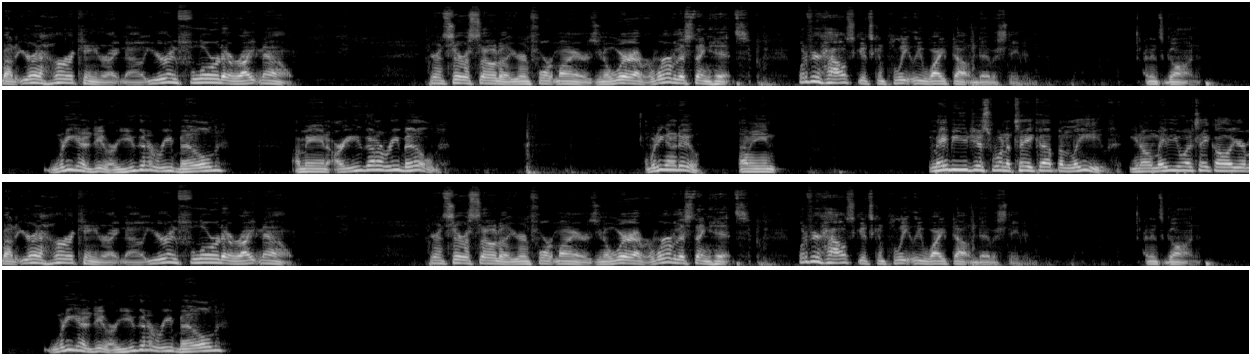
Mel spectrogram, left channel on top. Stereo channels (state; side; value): drops out; right; at 14.8 s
